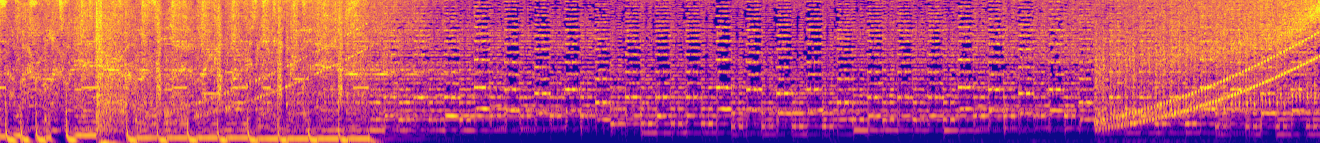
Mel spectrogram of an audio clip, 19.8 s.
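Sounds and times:
slowed daycore music: 0:00.2 - 0:19.7.

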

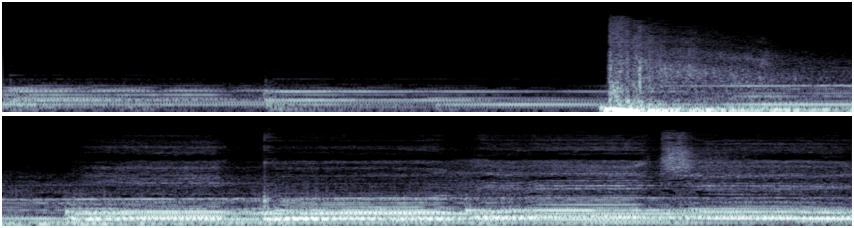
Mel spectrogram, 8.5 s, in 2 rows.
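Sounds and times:
slowed reverb music: 0:03.0 - 0:08.4.

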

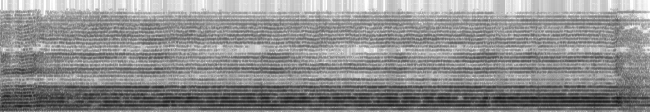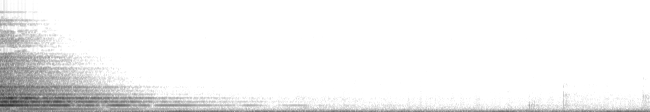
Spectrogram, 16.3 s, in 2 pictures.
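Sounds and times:
Azan call to prayer: 0:00.0 - 0:10.0.

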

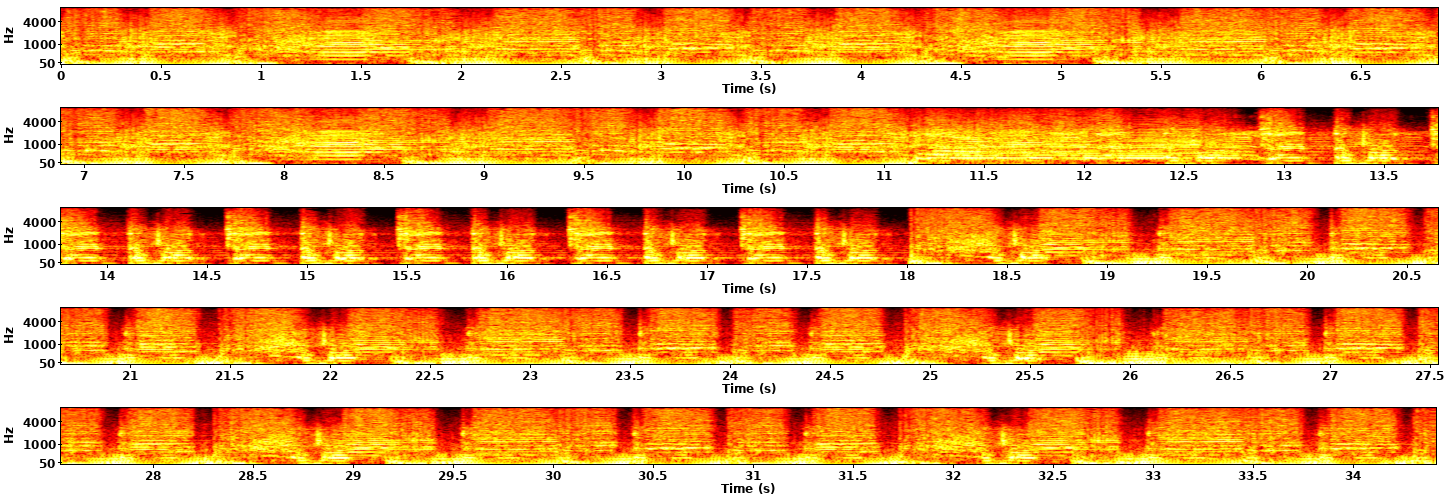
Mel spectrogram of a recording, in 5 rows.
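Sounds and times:
deep voices with reverb, ultra slowed: 0:00.0 - 0:34.4
beeper sound in slowed funk montagem: 0:11.2 - 0:13.0.

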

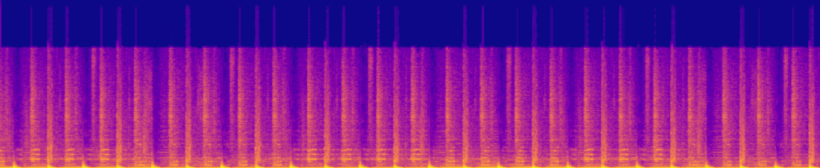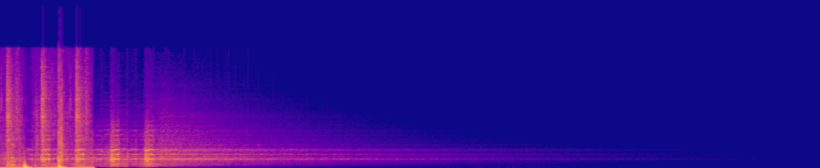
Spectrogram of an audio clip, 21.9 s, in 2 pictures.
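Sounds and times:
car music remix: 0:00.0 - 0:16.2.

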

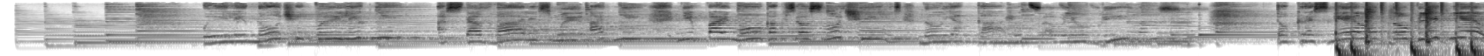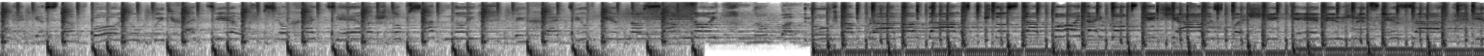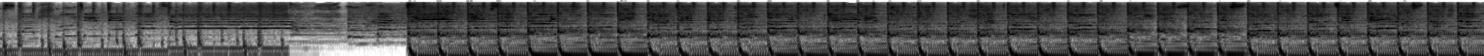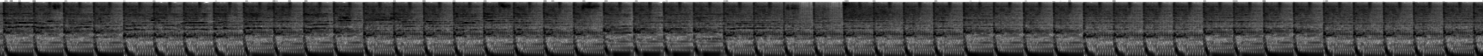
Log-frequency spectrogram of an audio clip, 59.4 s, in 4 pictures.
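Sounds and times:
hardstyle remix: 0:13.4 - 0:59.3.

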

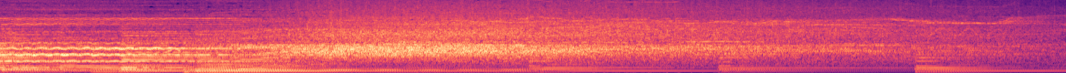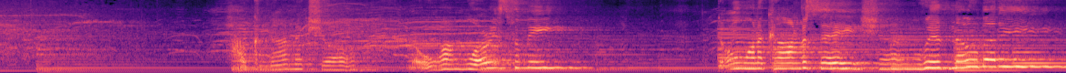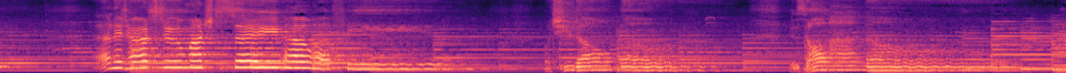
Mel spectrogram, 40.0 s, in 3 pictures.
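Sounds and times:
person singing lyrics: 0:00.0 - 0:04.1, 0:15.9 - 0:21.2, 0:22.0 - 0:32.7, 0:33.4 - 0:39.9
piano medley: 0:00.0 - 0:39.9.

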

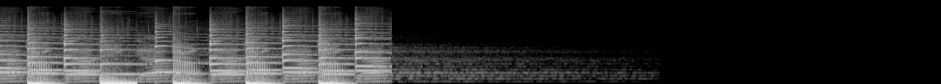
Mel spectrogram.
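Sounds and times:
slowed funk music: 0:00.0 - 0:06.0.

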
